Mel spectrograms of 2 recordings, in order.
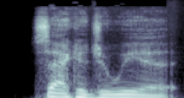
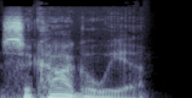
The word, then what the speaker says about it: Sacagawea: Sacagawea is how I learned to pronounce it in school. It's more accurately pronounced Sacagawea.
